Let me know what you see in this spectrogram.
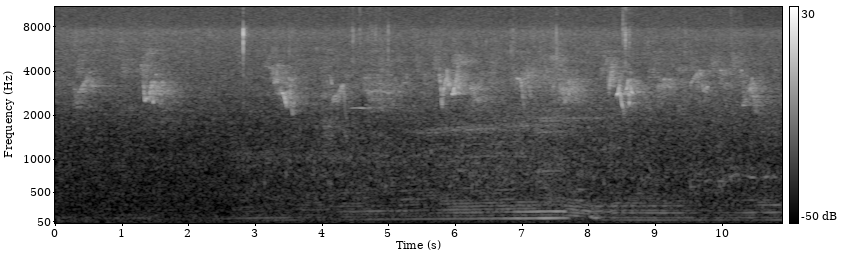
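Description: Birds chirping over steady outdoor background noise, short downward-sweeping calls about once a second. A low hum comes in about four seconds in and fades out near eight seconds.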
